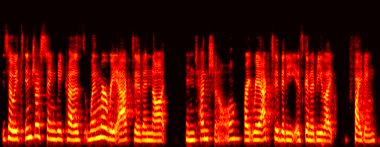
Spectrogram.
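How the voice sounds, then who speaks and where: A woman's voice: mid-range voice, normal speed, a bit bright. A woman who is an executive coach, a podcast guest talking reflectively and earnestly, sometimes stammering with repeated words. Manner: earnest, stammering repeats when reaching for a thought. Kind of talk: reflective conversation.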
